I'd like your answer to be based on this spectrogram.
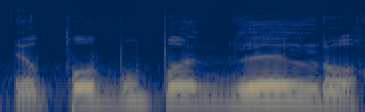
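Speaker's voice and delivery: imitating a stroke victim's slurred speech. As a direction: drag the words out thick and slurred. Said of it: "Falou com a voz enrolada".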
